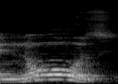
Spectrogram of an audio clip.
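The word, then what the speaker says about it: nose: यदि पूर्ववर्ती स्वर ओ हो तो ओ का उच्चारण ओ होता है और अंतिम ई का कोई उच्चारण नहीं होता है। जैसे नोज, NOS, नोज, ई सबसे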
